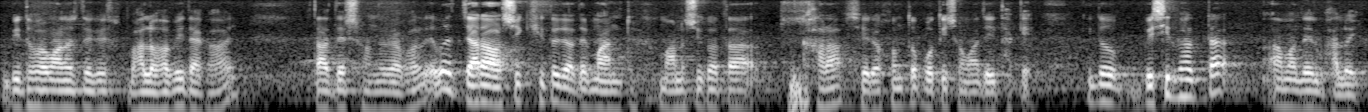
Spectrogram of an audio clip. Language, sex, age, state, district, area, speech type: Bengali, male, 45-60, West Bengal, Purba Bardhaman, rural, spontaneous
